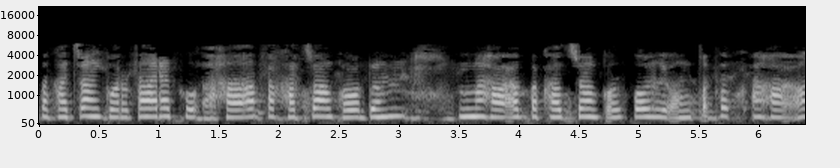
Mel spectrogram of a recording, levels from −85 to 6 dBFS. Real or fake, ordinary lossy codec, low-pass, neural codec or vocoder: fake; MP3, 24 kbps; 7.2 kHz; codec, 16 kHz, 1 kbps, FreqCodec, larger model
